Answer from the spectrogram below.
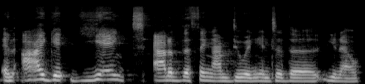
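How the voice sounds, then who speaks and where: A woman on a video call, telling her past experiences as a guest in a casual, animated way with fillers and swearing. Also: lowish voice, moderate pace. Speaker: guest, former member recounting experiences. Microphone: computer mic on a video call.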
